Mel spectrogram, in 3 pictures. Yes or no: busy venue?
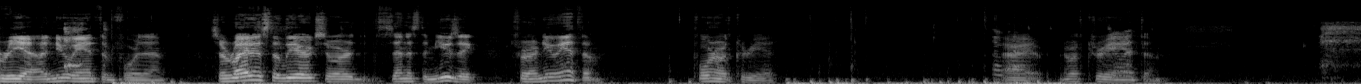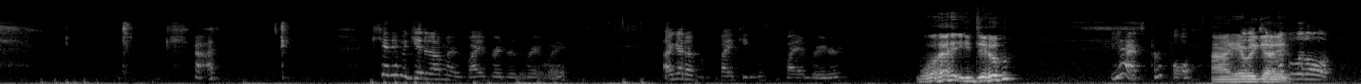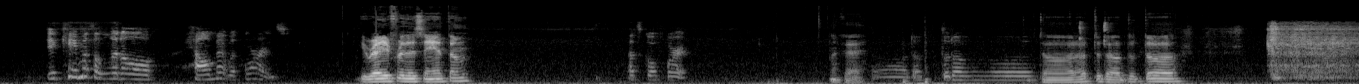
no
